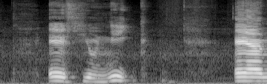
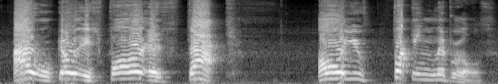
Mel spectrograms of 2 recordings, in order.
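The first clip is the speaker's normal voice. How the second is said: heated outburst; 4 semitones higher than usual. Real, not acted. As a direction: let it boil over at the liberals. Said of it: "I got heated".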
